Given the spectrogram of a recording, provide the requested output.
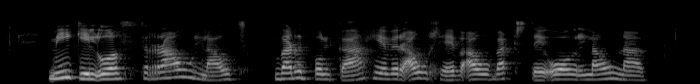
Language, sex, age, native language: Icelandic, female, 18-19, Icelandic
